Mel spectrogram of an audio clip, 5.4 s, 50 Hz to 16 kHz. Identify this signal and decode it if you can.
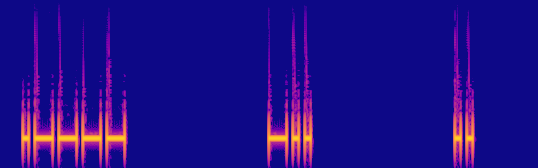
Morse code, heard as a keyed tone, about 20 wpm, spaced as for 5 wpm, 700 Hz. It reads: 1DI
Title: USA Call Signs - 4 Characters - 8x Character Spacing - 20wpm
